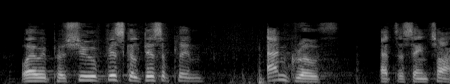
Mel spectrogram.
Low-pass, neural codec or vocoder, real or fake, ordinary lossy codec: 7.2 kHz; none; real; none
